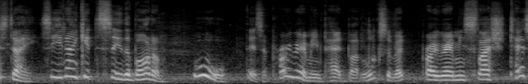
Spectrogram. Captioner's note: contented sigh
